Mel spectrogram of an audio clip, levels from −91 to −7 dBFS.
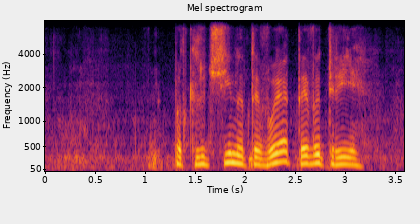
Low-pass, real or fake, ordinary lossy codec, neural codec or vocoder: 7.2 kHz; fake; Opus, 24 kbps; codec, 16 kHz, 4.8 kbps, FACodec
